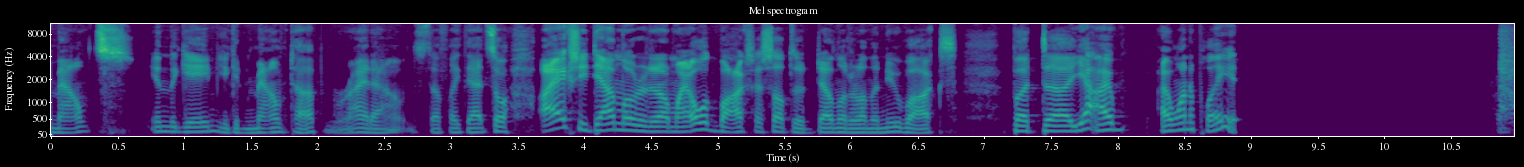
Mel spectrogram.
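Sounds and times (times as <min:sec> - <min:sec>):
speech: 0:00.0 - 0:09.0
intake of breath: 0:06.8 - 0:07.2.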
